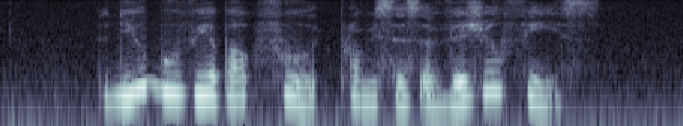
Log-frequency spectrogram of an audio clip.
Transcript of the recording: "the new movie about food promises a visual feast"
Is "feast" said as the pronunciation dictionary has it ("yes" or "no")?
no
